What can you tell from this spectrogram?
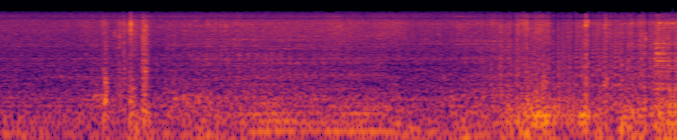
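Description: Car engine and tyre noise heard from inside the cabin as the car pulls away and gathers speed, the low rumble growing louder, most of all in the last couple of seconds. Two light clicks sound about a second in.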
